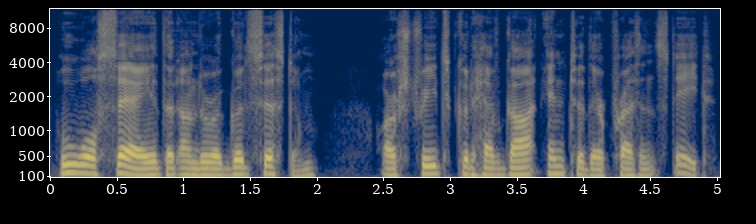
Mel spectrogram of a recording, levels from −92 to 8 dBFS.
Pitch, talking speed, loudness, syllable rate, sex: 135 Hz, 205 wpm, -18 LUFS, 4.8 syllables/s, male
